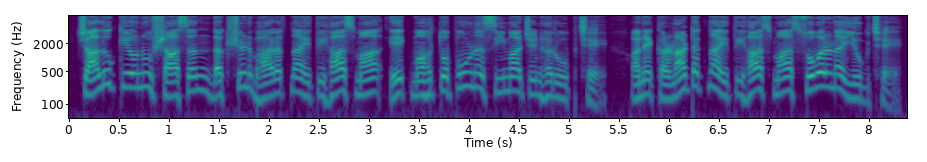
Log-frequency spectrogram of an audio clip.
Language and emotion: Gujarati, neutral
